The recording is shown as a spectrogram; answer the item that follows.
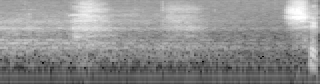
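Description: A man's breath drawn in on a close microphone, twice, a short one about half a second in and a fainter one a moment later, before he starts speaking again near the end.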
